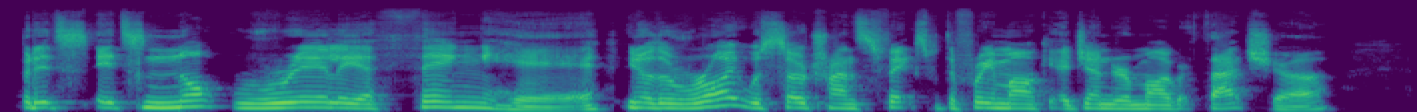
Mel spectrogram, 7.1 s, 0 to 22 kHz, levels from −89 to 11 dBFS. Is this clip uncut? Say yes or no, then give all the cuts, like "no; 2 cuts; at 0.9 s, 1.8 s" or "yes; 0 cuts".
no; 1 cut; at 3.1 s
